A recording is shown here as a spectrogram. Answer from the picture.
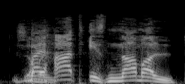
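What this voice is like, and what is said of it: Imitated foreign accent of another person. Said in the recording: “the guy, my cardiologist's accent ... my imitation of my cardiologist ... Sound like that the psychic hotline lady. Was it Miss Cleo?”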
